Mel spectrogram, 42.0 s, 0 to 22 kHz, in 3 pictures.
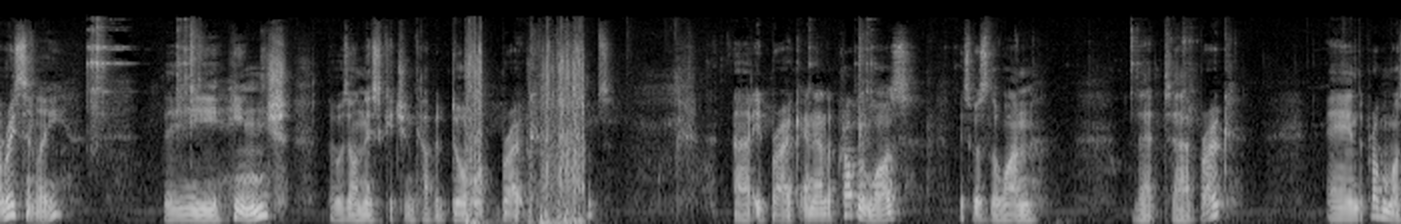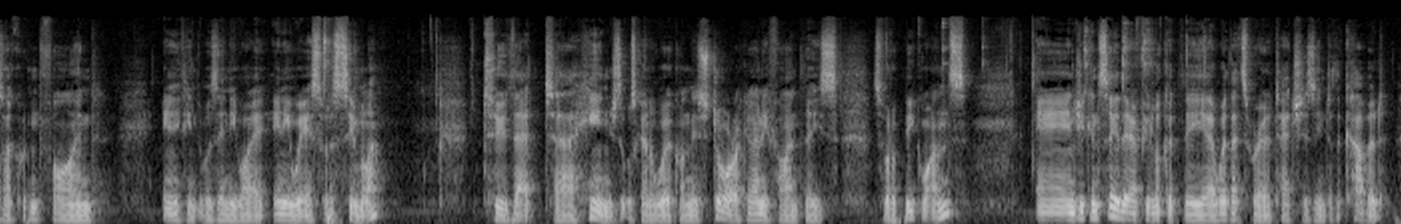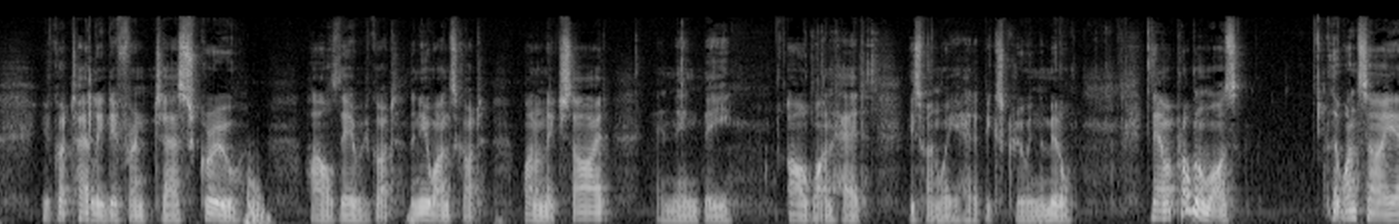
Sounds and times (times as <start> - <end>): Speech: 0.0 - 0.8, 1.6 - 6.2, 7.3 - 10.5, 11.3 - 12.5, 13.2 - 17.9, 18.8 - 23.8, 24.4 - 38.8, 39.5 - 40.5, 41.2 - 42.0.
